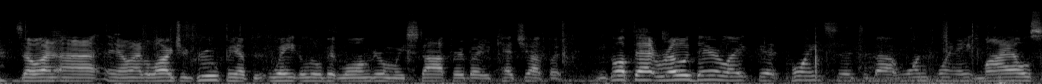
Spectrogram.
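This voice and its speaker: A man with an American accent, fairly high in pitch, with fairly even intonation, a moderate pace and big swings in loudness. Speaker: tour guide. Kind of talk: guided walking tour talk. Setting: outdoors. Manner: halting, many fillers.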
